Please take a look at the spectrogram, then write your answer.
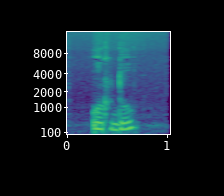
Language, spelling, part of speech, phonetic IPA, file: Polish, urdu, noun, [ˈurdu], LL-Q809 (pol)-urdu.wav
